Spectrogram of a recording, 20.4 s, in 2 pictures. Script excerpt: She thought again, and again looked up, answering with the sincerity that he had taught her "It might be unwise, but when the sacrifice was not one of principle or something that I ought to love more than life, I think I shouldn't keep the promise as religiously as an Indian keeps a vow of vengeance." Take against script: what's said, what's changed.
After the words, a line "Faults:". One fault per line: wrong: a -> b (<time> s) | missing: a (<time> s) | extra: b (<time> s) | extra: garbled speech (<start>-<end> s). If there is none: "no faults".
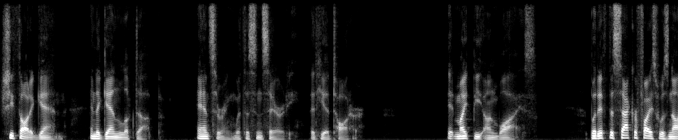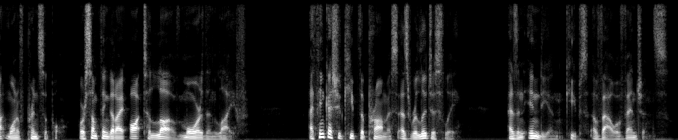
She thought again, and again looked up, answering with the sincerity that he had taught her "It might be unwise, but if the sacrifice was not one of principle or something that I ought to love more than life, I think I should keep the promise as religiously as an Indian keeps a vow of vengeance."
Faults:
wrong: when -> if (9.0 s)
wrong: shouldn't -> should (15.1 s)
